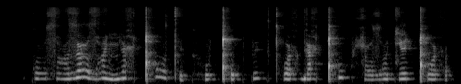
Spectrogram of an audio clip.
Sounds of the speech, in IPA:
k o̤˨ sˤ ɑ̤˨ z œ˥˩ zˤ e̤˥˩ ɲ e̤˥˩ ħ ǃʰ ɔ̤˥˩ tʼ e̤˨ k h u˨ ǃʼ o˨ k p e̤˥˩ k tʰ o˨ ħ ɡ e˨ ħ ǃʰ u˥˩ k ç u˨ zˤ o̤˥˩ c e˥˩ ǃʰ o˥˩ ħ

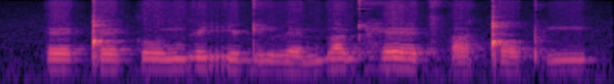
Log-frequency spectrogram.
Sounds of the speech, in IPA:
ɛ˧ ǃ ɛ˧ k o˧ ŋ ɡ ø˦ rʲ e˧ ɖ i˨ l ɛ˨ m b a˦ ɖʱ ɛː˦˨ t͡sʼ a˨ ǃ ɔ˨ pʼ i˧

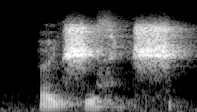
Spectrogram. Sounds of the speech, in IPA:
ɐ ʎ ʃ i z i̤ ʃ

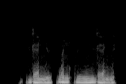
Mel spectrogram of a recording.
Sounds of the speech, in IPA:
p ɥ ɛ̰˨˩ n y˦ p w ə˨ n p i˨˦ ŋ m ɥ ɛ̰˨˩ n

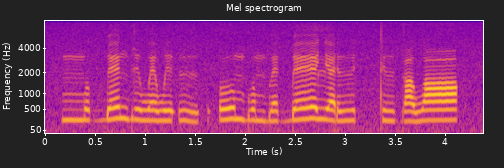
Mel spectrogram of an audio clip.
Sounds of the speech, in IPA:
mː o ɡ͡b ɛ ŋ ɡ ɪ w ɛ w ɪ ʔ ɨ | ʔ o m b o m b ɛ ɡ͡b ɛː lʲ a ɾ ɨː tː ɨ ɡ ɑ w ɑ

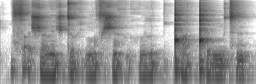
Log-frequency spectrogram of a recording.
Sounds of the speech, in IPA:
sˤ ḭ ʃ ɒ l ə̃ ʃ t o h ḭ ŋ͡m ə̃ sˤ ʃ ə̃ h ṵ h u l | ǃʰ ɑ ǃʰ əː ŋ͡m u t͡sʼ ə̃

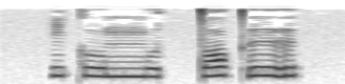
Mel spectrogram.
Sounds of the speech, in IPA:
i k uː mː u tː ɔ kʼ ɨ

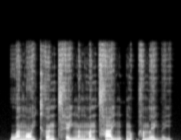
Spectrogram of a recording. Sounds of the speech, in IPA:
w ɐ˨˧ ŋ ɔː˨˩ j kʰ ɵ˥ n t͡sʰ e˧ j ŋ ɐ˨˧ ŋ m ɐ˥ n t͡sʰ aː˧ j ŋ ɪ˧ k̚ m ɐ˧ p̚ h ɐ˧ m l e˨˩ j m e˨˩ j

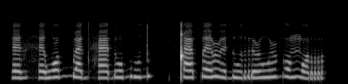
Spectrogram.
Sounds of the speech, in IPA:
ɛ˧ z h ɛ˧ w ɔ˧˥ d b æ˧ d h æ˧ ɗ o˧˥ b u˧˥ d | ǃ æ˧˥ p ɛ˧˥ ɹ ʏ˧ ɗ u˧ r ɹ u˧˥ ɹ ɡ ɔ˧˥ ŋ ɔ˧ r

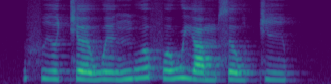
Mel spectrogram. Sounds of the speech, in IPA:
f i˨˩ ə̯ c ɛ˨˩ w e˨˩ ŋ u˧˥ ə̯ f ə˧˥ w j a˨˩ m s ə˨˩ w c i˨˩ p̚

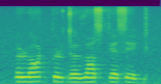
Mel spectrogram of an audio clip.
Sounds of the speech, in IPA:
œ ɭ ɑ ɡ k œ ɭ d œ ð ɑ s k ɛ s e ɡ

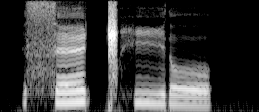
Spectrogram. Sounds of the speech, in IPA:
s ɛ ǁʰ i ɾ o

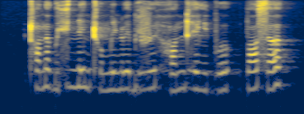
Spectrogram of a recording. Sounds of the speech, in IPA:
ʈʰ ɒ n ɐ ɡ ʊ fʲ ʉ n ɳ i n ʈʰ ʊ m i ɳ ʉ e̯ b i v ʉ h ɒ n ɖʱ e lʲ ʉ b ʊ | p ɒ s ɐ

